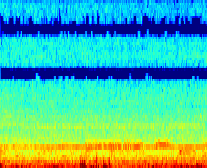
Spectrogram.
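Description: Electrify America DC fast charger running its cooling fans as a charging session starts: a steady whooshing drone with a faint, thin high-pitched whine.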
